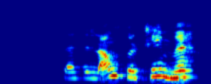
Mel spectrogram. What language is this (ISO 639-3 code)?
isl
